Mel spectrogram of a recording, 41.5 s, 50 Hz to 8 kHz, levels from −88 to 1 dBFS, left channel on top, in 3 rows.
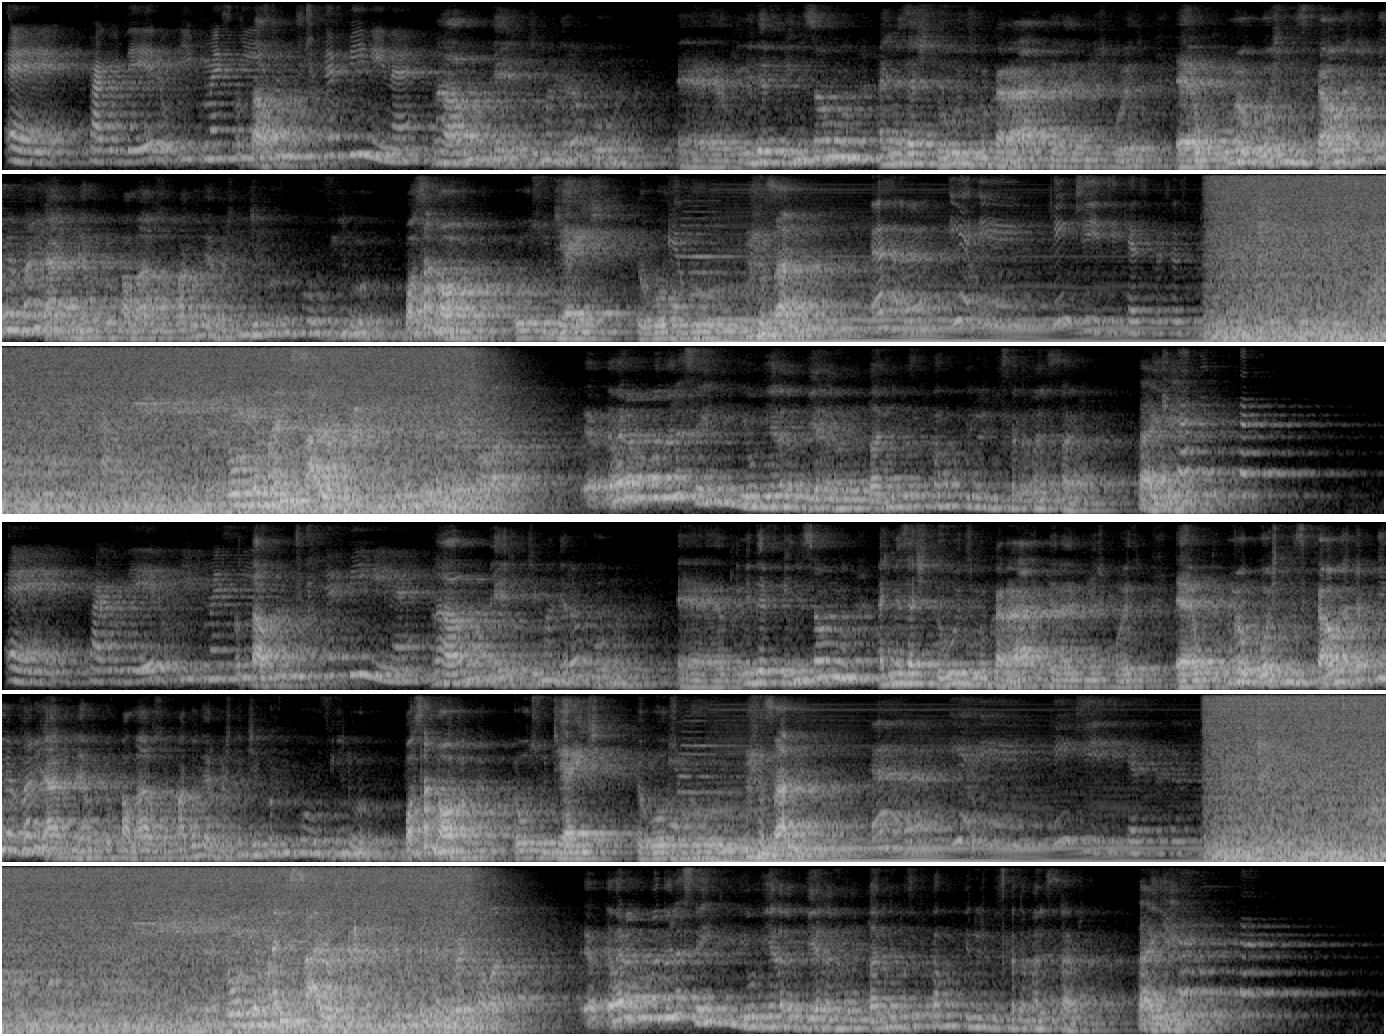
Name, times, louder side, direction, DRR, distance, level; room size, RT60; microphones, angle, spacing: voice 1, 0.0-4.1 20.5-20.8 22.5-24.0 24.3-29.3 29.8-31.1 31.3-31.5 39.4-40.1, left 2 dB, 35° left, 1 dB, 0.8 m, -37 dB
voice 2, 4.3-6.2 6.7-16.4 16.8-17.5 17.8-18.7 18.9-19.8 20.2-21.9 29.5-32.7 33.4-38.4 39.0-39.5, right 1 dB, 75° right, -1 dB, 1.3 m, -28 dB
sound 1, 20.5-28.1, right 1 dB, 10° right, 0.4 m, -35 dB
sound 2, 25.8-32.4, right 1 dB, 55° right, 1.3 m, -27 dB
12.5 x 5.2 x 3.6 m, 2.3 s
head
